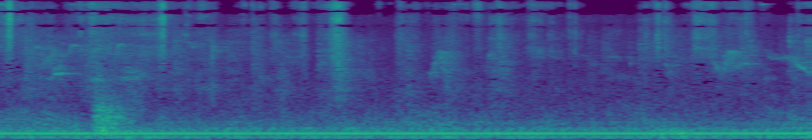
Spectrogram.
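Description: Small paintbrush dabbing and brushing paint onto a leaf lying on paper, giving irregular soft scratchy taps, with a slightly heavier knock about a second in, over a steady low hum.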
